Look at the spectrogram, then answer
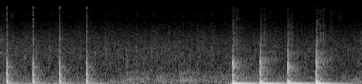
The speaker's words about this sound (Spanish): En una noche lluviosa, alguien llamaba a la puerta del padre Gabriel.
